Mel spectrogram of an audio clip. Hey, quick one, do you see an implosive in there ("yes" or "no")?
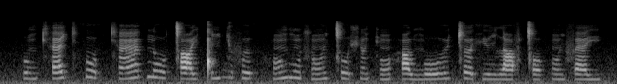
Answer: no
